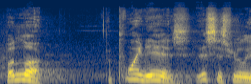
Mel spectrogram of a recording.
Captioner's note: none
